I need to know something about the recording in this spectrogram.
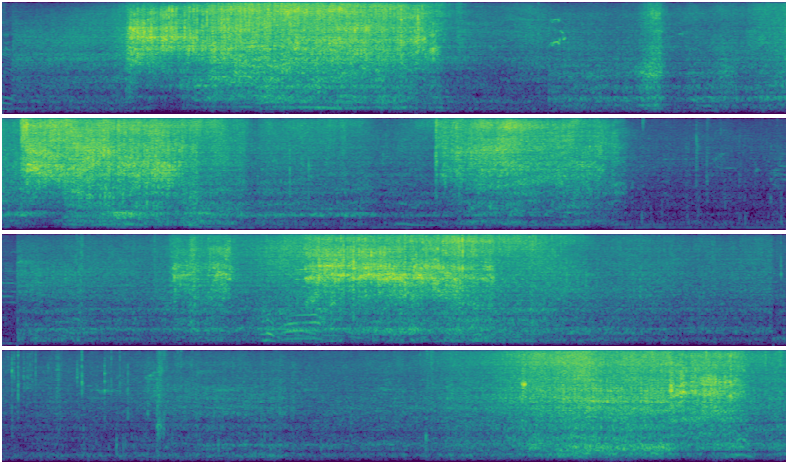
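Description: Longboard urethane wheels sliding on asphalt as riders drift a corner: a series of long, rasping slides, each lasting a couple of seconds, about five across the stretch, with quieter rolling between them.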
